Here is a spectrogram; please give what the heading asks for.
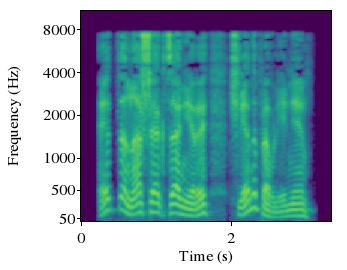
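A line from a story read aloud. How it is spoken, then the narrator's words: Forced cheerful announcement. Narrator (Russian): искусственно бодро объявил Скворцов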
